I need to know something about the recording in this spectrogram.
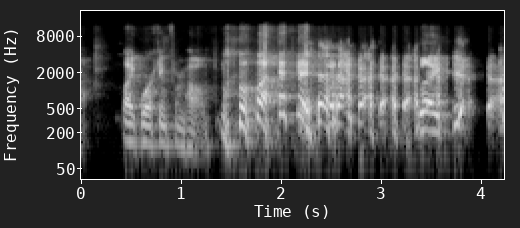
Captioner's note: chuckles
